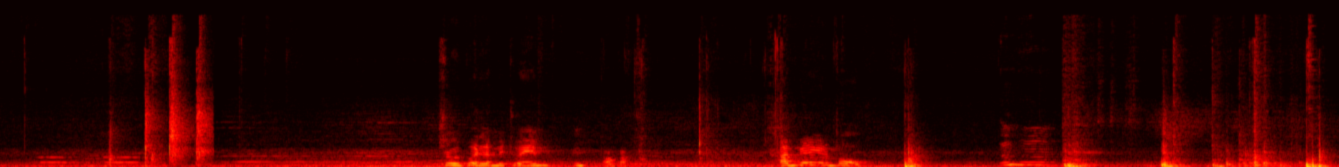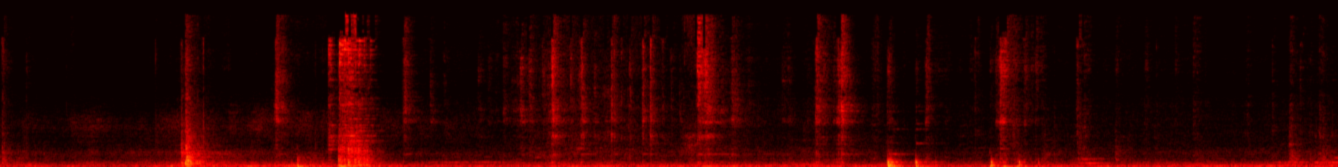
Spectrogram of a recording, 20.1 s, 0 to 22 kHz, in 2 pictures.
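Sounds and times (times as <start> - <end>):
low hum: 1.6 - 8.7
bowl and utensils clattering: 11.5 - 20.0.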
